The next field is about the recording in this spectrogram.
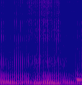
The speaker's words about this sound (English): Bullet is, I think he's awake and he's purring. So let's contribute, Bullet. He's contributing.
